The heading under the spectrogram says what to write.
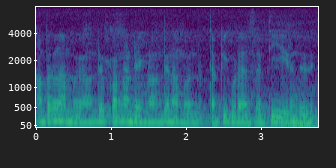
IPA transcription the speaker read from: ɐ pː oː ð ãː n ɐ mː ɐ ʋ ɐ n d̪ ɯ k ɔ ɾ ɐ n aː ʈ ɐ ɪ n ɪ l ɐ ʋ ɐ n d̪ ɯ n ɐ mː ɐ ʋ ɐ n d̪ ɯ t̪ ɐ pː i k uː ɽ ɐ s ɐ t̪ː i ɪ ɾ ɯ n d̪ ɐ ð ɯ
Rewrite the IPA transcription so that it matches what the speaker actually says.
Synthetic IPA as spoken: ɐ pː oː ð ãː n ɐ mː ɐ ʋ ɐ n d̪ ɯ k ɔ ɾ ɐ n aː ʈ ɐ ɪ m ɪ l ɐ ʋ ɐ n d̪ ɯ n ɐ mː ɐ ʋ ɐ n d̪ ɯ t̪ ɐ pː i k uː ɽ ɐ s ɐ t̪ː i ɪ ɾ ɯ n d̪ ɐ ð ɯ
